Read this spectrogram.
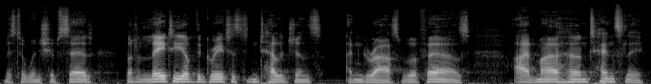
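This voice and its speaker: Man voicing a very low, unflappable English valet. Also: little pitch movement, close to an everyday voice. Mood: calm, deferential. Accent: upper-class British English. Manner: formal, measured, discreet, precise wording. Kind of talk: audiobook character voice.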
